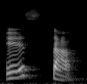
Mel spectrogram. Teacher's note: Última sílaba mais forte, então é uma palavra oxítona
